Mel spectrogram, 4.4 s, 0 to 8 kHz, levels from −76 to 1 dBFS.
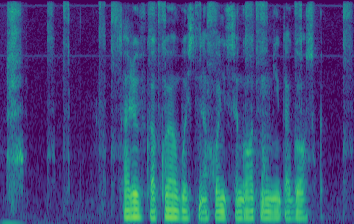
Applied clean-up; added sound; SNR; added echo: none; Writing; 11 dB; none.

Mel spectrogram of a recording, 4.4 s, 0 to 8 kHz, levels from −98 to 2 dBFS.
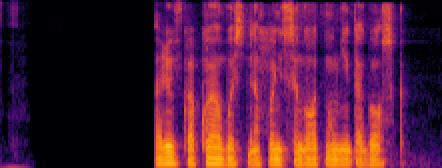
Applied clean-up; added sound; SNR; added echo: neural mask model DeepFilterNet 3.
